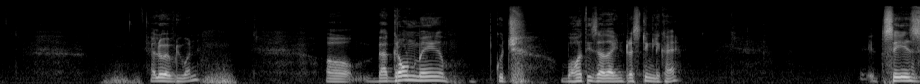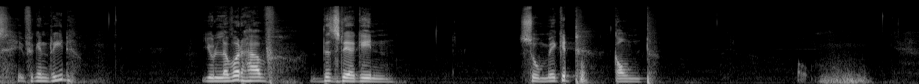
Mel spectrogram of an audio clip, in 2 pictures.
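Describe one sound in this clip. A young man speaks with animation into a close microphone, pausing between phrases.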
